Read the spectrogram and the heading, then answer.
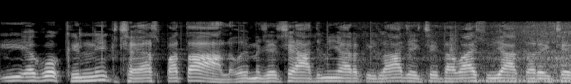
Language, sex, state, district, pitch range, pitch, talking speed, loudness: Maithili, male, Bihar, Samastipur, 140-155 Hz, 145 Hz, 200 wpm, -17 LUFS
